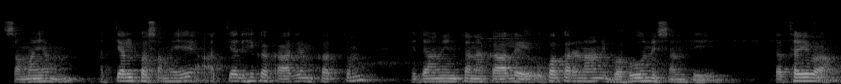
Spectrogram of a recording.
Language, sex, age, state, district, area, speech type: Sanskrit, male, 60+, Telangana, Nalgonda, urban, spontaneous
